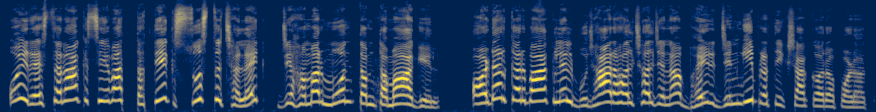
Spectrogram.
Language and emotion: Maithili, angry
